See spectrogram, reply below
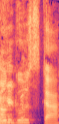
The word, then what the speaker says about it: Tunguska: It's like, Tunguska.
